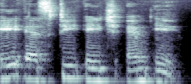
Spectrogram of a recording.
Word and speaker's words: asthma: from yes and what about a s t h m a asthma yeah so asthma and not a said and e p i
